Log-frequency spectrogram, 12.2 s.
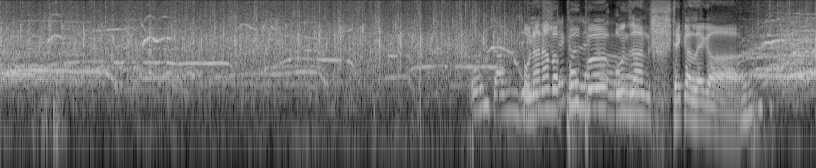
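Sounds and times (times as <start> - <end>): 
audience applause: 0.0 - 8.3, 11.1 - 12.2
cheering voices: 0.0 - 8.3, 11.1 - 12.2
whistles: 0.6 - 5.5
speech: 7.4 - 11.6.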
